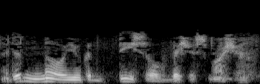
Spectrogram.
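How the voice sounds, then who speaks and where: An actor playing an accused amateur magician, theatrical, sardonic and urgent, in a 1940s radio mystery. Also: male voice, on the low side, animated, normal speed, close to an everyday voice. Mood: bitter, sardonic. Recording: tinny, noisy old radio recording.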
